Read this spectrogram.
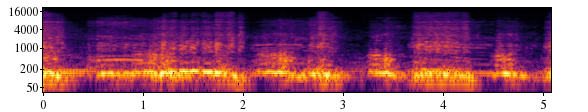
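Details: White lioness of the Birmingham Pride roaring in Kruger on 10 June 2024: a run of deep, rumbling grunts, each about a second long, coming in steady succession with short pauses between them.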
